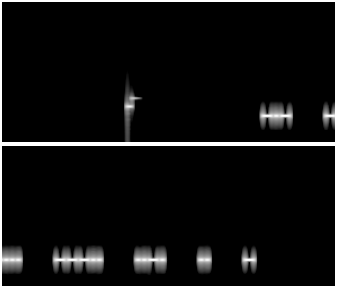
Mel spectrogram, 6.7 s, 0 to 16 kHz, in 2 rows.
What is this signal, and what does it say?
Morse code, heard as a keyed tone, about 40 wpm, spaced as for 19 wpm, 700 Hz. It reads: KB8FIT
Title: USA Call Signs - 4x Character Spacing - 40wpm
